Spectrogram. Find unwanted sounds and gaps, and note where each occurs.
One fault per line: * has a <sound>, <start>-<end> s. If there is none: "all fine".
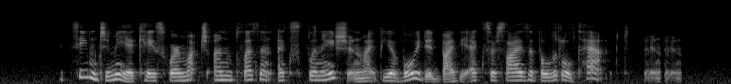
* has a laugh, 6.4-6.8 s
